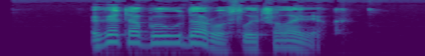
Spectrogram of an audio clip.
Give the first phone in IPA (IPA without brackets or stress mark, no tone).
ɣ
